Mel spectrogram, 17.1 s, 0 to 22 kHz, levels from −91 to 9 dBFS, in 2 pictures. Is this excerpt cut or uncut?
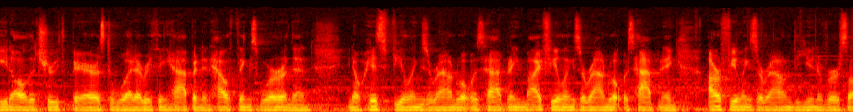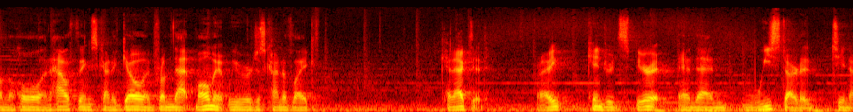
uncut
